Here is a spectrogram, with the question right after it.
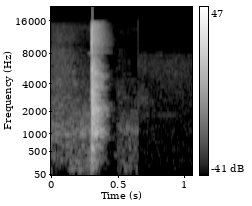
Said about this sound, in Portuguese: Ficam frente a frente. e Ele dá um tapa no rosto.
